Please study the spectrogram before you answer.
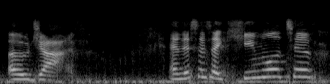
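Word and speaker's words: ogive: and it's spelled o give but it is pronounced ove and this is a cumulative relative frequency graph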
